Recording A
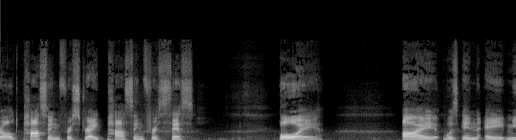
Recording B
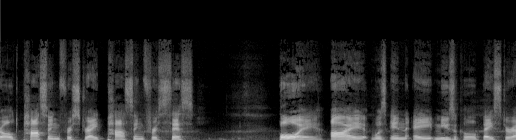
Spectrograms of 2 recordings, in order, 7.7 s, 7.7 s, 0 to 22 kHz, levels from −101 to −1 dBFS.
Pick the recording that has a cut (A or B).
B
